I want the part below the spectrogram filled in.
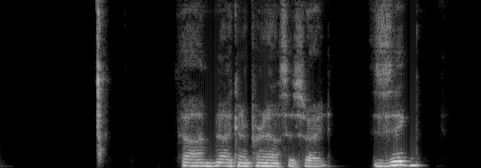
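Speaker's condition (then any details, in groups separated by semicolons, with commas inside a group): Parkinson's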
